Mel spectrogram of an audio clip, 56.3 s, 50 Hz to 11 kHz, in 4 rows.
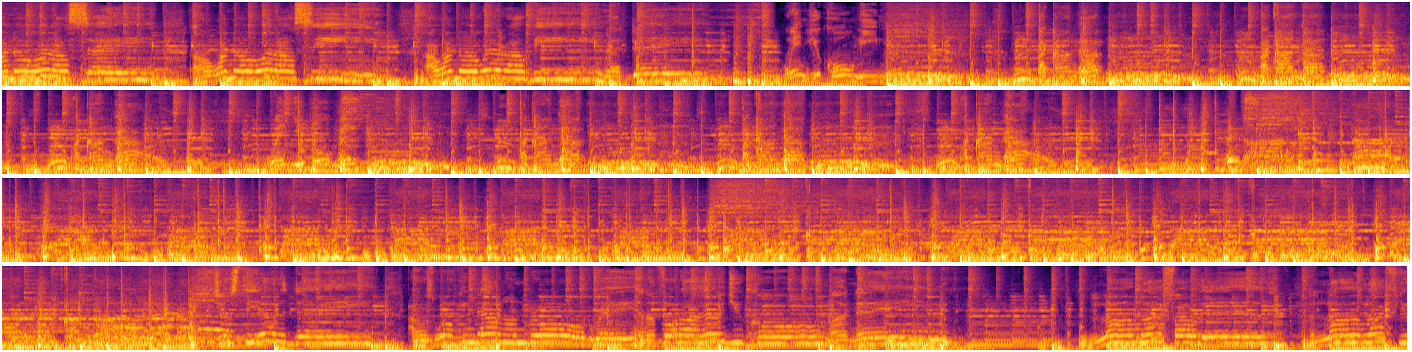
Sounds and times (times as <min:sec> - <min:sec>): Music of Africa: 0:00.0 - 0:07.9, 0:08.8 - 0:56.2.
